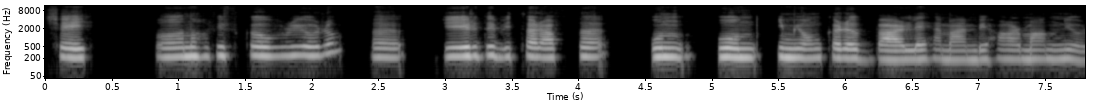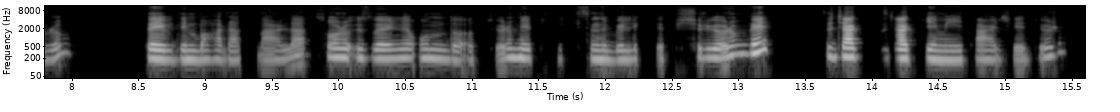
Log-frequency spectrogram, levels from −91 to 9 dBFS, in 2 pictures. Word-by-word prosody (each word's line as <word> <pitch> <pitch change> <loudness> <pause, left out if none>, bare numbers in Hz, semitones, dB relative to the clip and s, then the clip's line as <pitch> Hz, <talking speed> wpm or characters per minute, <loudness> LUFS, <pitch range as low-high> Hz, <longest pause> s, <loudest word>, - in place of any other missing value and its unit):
şey, 215 -2 +2 0.5
soğanı 230 +2 +3
hafif 235 +1 -3
kavuruyorum. 250 +5 +1 0.2
Eee, 215 -1 -4 0.3
ciğeri 235 +1 +5
de 255 -3 0
bir 225 0 -6
tarafta, 225 0 0 0.3
un, 225 +1 +4 0.2
un, 220 -1 +6 0.2
kimyon, 215 -2 +2
karabiberle, 190 -3 +1
hemen, 185 -2 -7
bir 190 - -5
harmanlıyorum 190 - -7 0.6
sevdiğim 185 -2 +3
baharatlarla. 185 +1 -9
Sonra 215 0 -1
üzerine, 200 0 -2
onu 200 -2 -4
da 175 - -7
atıyorum, 215 +5 -5
hepsi 205 -1 -3
ikisini 190 -1 -6
birlikte 185 +1 -8
pişiriyorum 215 +7 -2
ve 320 +7 +8 0.4
sıcak, 225 0 +8
sıcak, 200 0 +3
yemeyi 180 -2 -1
tercih 185 0 -9
ediyorum. 235 +8 -9
210 Hz, 125 wpm, -28 LUFS, 190-230 Hz, 0.6 s, ve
